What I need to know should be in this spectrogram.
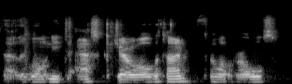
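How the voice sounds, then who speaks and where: A man taking part as a player in a casual tabletop game, slow and often laughing. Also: mid-range voice, monotone, vocal fry, fairly bright tone.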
